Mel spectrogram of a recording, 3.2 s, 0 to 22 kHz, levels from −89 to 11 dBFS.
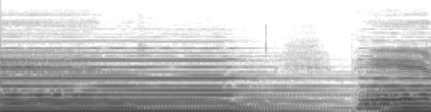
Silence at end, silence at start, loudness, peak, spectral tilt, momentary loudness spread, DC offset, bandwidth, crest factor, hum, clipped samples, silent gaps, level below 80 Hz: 0 s; 0 s; -23 LUFS; -6 dBFS; -8 dB/octave; 17 LU; under 0.1%; 5.2 kHz; 14 dB; none; under 0.1%; none; -24 dBFS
